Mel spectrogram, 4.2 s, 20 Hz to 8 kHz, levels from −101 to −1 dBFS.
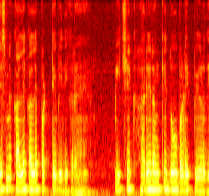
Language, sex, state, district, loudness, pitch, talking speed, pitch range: Hindi, male, Chhattisgarh, Kabirdham, -16 LUFS, 125 Hz, 255 wpm, 120-135 Hz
